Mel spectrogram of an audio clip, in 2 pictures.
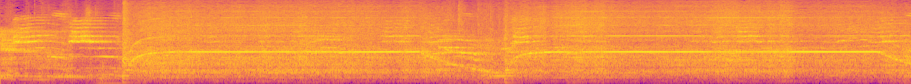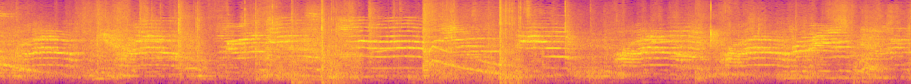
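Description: A loud electronic sound piece made of meow-like wavering calls, with two long steady high tones that each end in a falling glide, and a further downward glide later.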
